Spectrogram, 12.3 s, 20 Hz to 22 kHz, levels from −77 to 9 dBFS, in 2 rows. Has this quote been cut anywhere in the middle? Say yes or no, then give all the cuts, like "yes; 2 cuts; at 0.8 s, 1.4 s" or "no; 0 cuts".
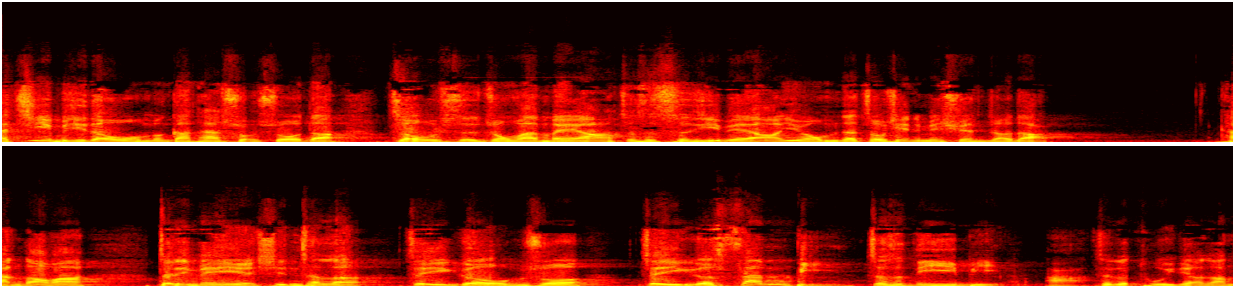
no; 0 cuts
